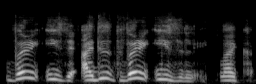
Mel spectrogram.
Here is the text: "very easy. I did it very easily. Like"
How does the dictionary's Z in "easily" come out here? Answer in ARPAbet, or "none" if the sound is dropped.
Z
